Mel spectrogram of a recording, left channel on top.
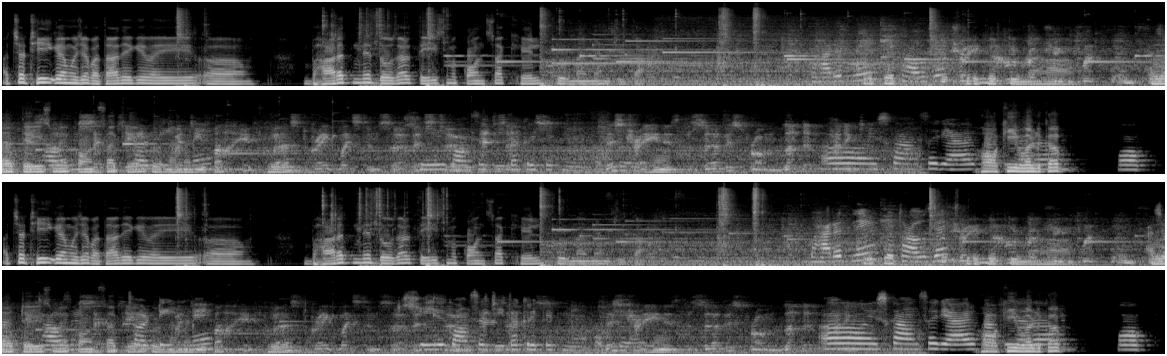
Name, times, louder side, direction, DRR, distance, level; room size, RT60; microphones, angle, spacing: voice 1, 0.0-2.5 3.0-6.5 8.6-9.0 9.6-10.8 11.5-13.9 14.2-14.8 18.0-18.4 21.4-22.2, left 2 dB, 20° left, 0.5 m, -22 dB
sound 1, 1.7-2.1 2.5-2.6 3.2-4.9 5.4-5.6 6.0-6.1 7.1-7.8 9.3-9.6, right 3 dB, 20° right, 1.3 m, -29 dB
sound 2, 4.4-13.6 13.9-15.3 15.7-15.8 16.3-16.4, left 8 dB, 75° left, 2.5 m, -36 dB
Train, 5.4-20.8, left 2 dB, 35° left, 2.2 m, -29 dB
voice 2, 8.0-9.6 11.4-12.5 12.9-13.8 15.6-18.1 19.8-22.3 22.8-23.0, right 3 dB, 65° right, 1.3 m, -25 dB
17.0 x 7.8 x 2.3 m
head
